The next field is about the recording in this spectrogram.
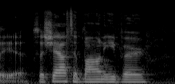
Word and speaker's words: Bon Iver: The second thing was we mispronounced Bon Iver's name. Apparently, it's Bon Iver.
